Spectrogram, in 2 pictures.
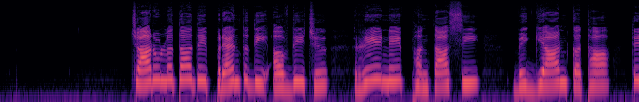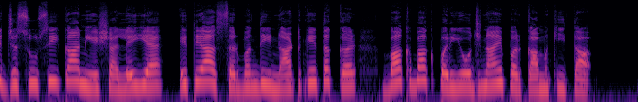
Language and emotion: Dogri, neutral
